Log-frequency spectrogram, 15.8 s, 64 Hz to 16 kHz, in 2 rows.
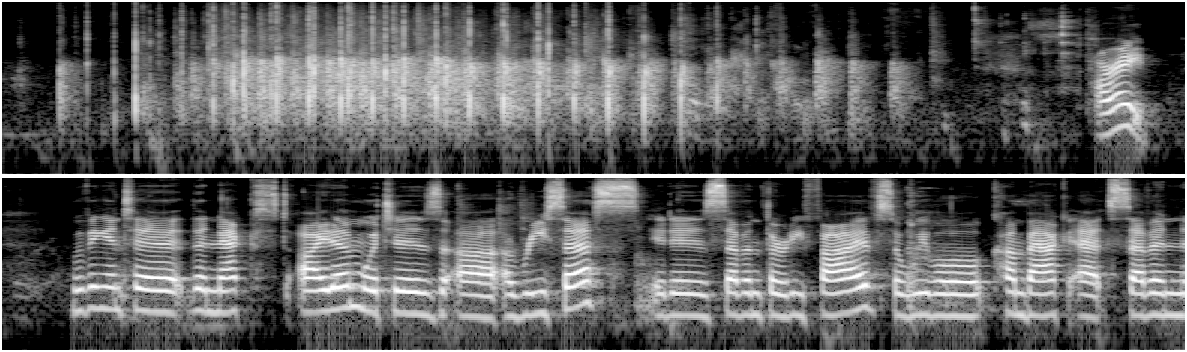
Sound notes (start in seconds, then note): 3.8 applause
